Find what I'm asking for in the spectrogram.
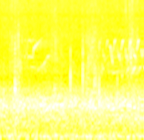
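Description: An American goldfinch calls after sunrise in a series of quick, high, sweet twittering notes, heard over steady footsteps and low outdoor rumble.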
